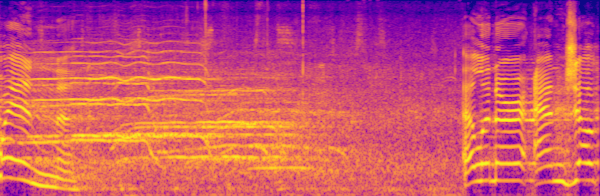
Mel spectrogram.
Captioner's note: audience cheering and applauding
